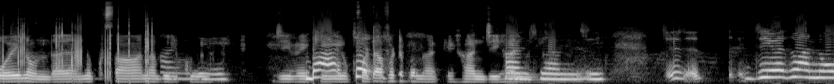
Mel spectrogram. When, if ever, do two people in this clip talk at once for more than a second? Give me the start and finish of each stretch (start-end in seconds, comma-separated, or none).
none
